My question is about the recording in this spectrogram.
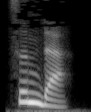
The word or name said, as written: sunda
